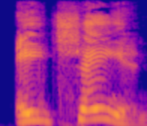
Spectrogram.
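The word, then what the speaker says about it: Achane: running back uh Devon achan that's how you say it a Chan he he corrected that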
